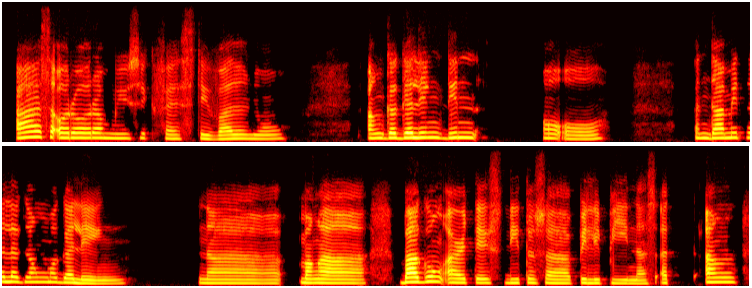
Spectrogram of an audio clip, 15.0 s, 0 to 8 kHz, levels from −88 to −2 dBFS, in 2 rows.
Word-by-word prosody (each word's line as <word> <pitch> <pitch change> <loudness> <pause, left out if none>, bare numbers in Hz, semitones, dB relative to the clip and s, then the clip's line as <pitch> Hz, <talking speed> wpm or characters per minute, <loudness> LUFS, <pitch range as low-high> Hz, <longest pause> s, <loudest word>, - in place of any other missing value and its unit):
Ah, 305 +4 +5
sa 310 0 -1
Aurora 270 0 +2
Music 245 0 -6
Festival 220 0 -3
'no? 220 +1 -6 0.8
Ang 250 +1 +1
gagaling 275 0 +4
din 275 +1 +1 0.7
oo. 210 -3 -4 0.9
Ang 260 -1 -2
dami 265 +2 +2
talagang 265 -2 -1
magaling 190 -6 -1 0.7
na 200 -1 -1 0.8
mga 215 -1 +3 0.7
bagong 260 +3 +7
artist 220 -2 0
dito 215 +1 -3
sa 200 -1 0
Pilipinas, 190 -3 -3
at 215 0 -4 0.3
ang 255 0 +2
230 Hz, 90 wpm, -22 LUFS, 210-265 Hz, 0.9 s, bagong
